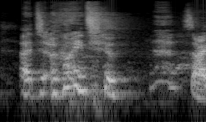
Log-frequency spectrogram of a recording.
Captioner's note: laughter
